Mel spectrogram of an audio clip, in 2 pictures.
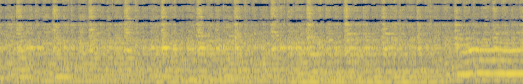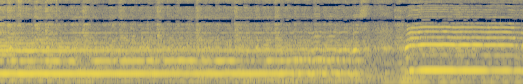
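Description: Live solo cello with wordless singing. About halfway through, a note rises and is held long and steady. Near the end, after a brief dip, a new note starts and slides downward.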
